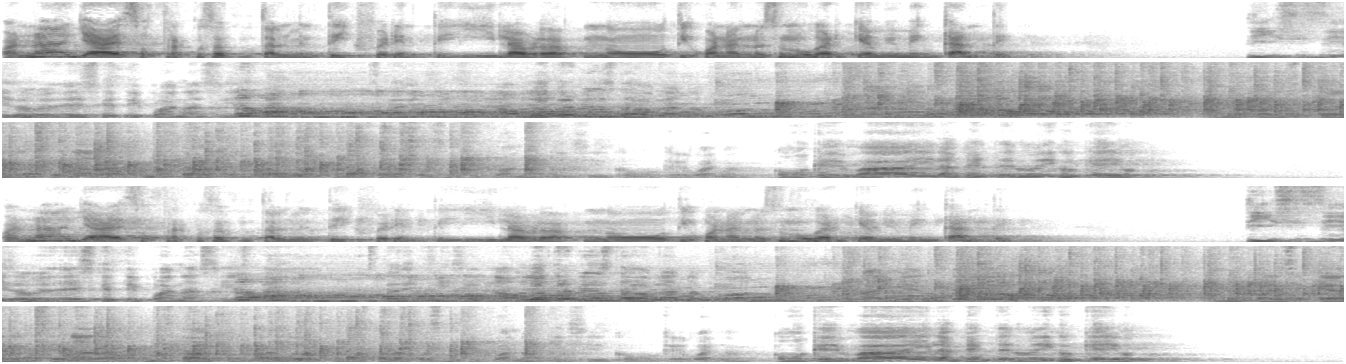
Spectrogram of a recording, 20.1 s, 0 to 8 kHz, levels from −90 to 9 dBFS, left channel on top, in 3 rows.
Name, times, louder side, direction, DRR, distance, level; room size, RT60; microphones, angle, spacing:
voice 1, 0.0-5.1, left 3 dB, 55° left, 4 dB, 2.4 m, -29 dB
voice 2, 6.2-12.1 12.7-19.1, right 2 dB, 60° right, 5 dB, 5.8 m, -37 dB
Laughter / Applause, 7.7-16.2, left 2 dB, 5° left, 3.2 m, -34 dB
28.5 x 24.0 x 6.1 m, 0.87 s
head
